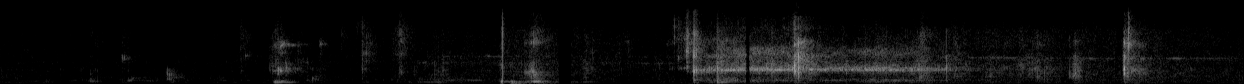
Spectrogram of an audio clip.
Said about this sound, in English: Just going to have a quick swig of water. Can feel the throat going.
